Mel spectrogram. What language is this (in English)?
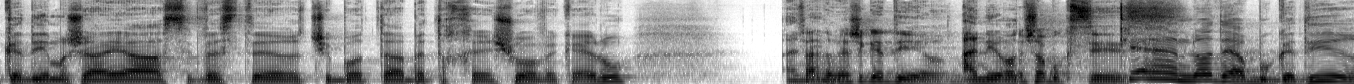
Hebrew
